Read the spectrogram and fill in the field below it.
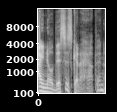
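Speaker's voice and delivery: put-on spiteful voice. Retelling what she said while watching the Godfather movies, mimicking a spiteful tone. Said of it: "she started to get spiteful".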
